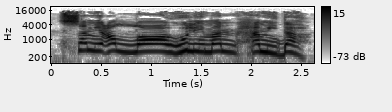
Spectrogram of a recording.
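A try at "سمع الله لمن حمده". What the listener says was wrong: جی ہاں, آخر میں ہا بھی ہے, حمیدہ نہیں کہیں گے.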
